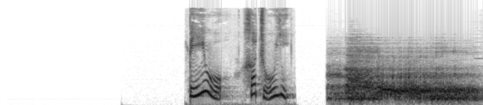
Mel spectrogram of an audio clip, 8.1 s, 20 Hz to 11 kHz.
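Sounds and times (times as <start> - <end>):
speech: 3.1 - 5.6
tiger roaring: 5.4 - 8.0.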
